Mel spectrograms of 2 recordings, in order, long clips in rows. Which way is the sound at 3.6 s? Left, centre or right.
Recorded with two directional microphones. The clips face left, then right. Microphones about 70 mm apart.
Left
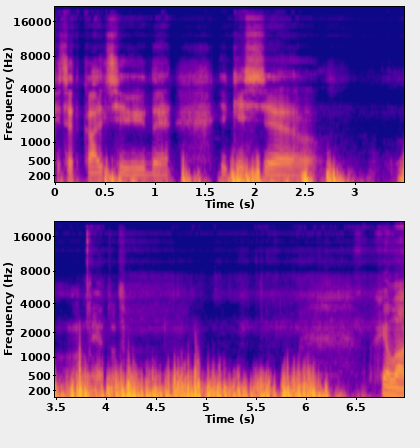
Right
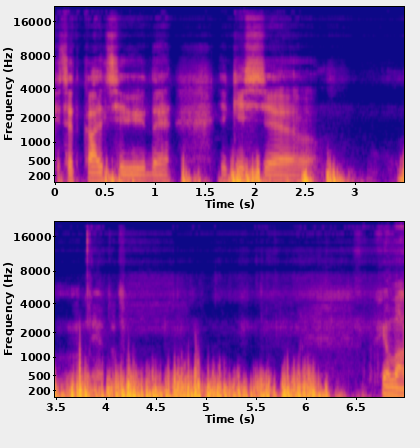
Left.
